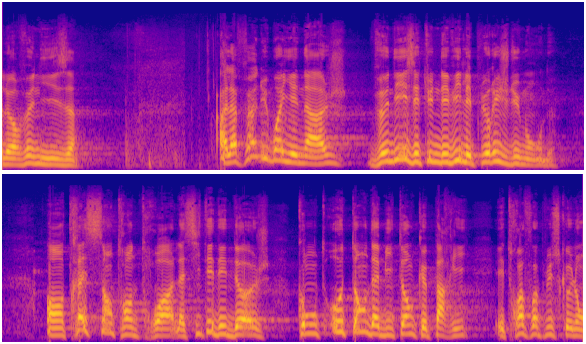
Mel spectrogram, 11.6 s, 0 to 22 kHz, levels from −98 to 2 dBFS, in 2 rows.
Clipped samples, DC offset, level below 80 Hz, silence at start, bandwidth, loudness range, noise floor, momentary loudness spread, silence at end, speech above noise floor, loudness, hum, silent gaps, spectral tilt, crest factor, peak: under 0.1%; under 0.1%; -68 dBFS; 0 s; 13 kHz; 2 LU; -50 dBFS; 11 LU; 0 s; 34 dB; -18 LUFS; none; none; -5.5 dB/octave; 16 dB; -2 dBFS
